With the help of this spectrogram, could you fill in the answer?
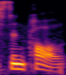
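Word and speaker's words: St. Pauls: words together he said for example St John's is pronounced sinjan or sin Paul sin Paul is a town that's not too far away he says yeah we just sort of slide it together he says it probably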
